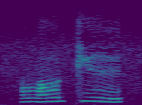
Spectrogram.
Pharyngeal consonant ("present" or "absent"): absent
